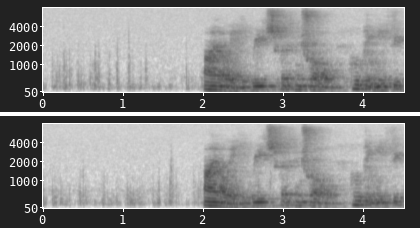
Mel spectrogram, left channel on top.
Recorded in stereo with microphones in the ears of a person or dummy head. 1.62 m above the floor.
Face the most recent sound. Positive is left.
turn(degrees=10)  # may be behind; listen again after turning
